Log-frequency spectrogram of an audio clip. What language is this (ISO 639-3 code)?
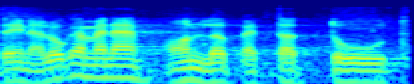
est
